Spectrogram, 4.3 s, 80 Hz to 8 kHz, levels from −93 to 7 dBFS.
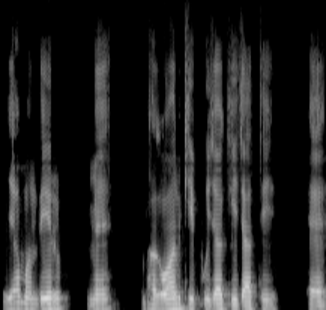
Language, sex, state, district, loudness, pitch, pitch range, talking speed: Hindi, male, Bihar, Jahanabad, -19 LUFS, 125 Hz, 120-135 Hz, 125 wpm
